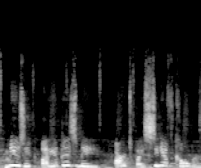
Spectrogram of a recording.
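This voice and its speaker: A woman's voice: very high voice, lively intonation, unhurried, faint music behind. A woman announcer reading scripted closing credits for a podcast. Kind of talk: scripted outro narration.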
